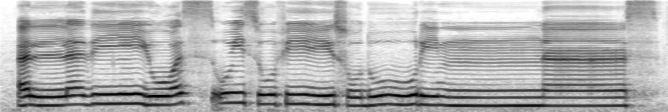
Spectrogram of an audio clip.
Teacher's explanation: واو ساکن سے پہلے پیش ہونے کی وجہ سے اس میں ہم تھوڑا سا کھینچیں گے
